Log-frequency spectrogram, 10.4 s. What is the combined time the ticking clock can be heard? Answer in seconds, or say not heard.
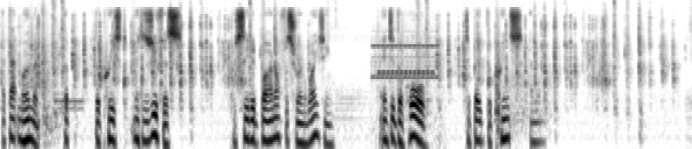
not heard.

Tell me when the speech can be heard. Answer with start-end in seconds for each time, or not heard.
0.0-8.2.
